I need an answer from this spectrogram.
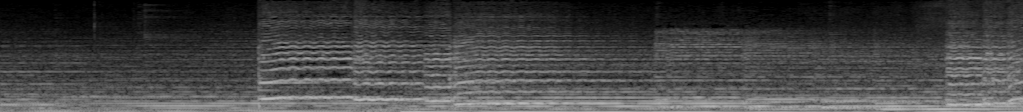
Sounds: music

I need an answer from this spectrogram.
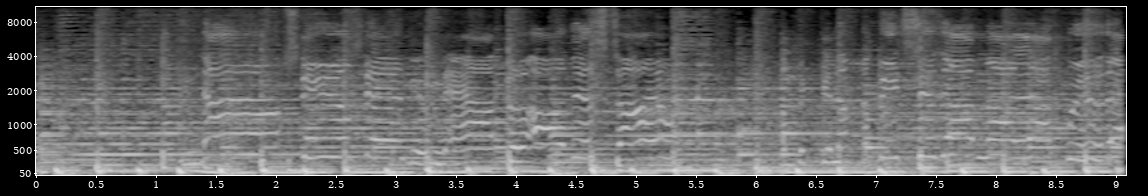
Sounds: child singing

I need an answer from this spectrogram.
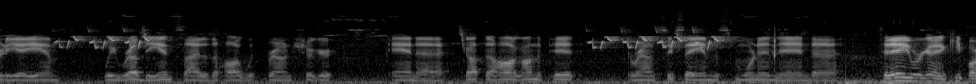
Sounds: speech

